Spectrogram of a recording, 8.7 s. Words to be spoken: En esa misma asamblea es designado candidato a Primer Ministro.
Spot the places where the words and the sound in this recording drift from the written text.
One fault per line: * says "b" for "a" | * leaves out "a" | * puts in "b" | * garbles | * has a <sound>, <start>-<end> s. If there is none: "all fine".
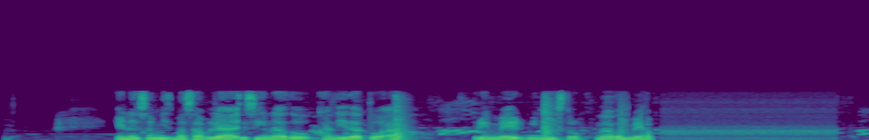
* leaves out "es"
* garbles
